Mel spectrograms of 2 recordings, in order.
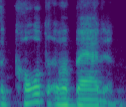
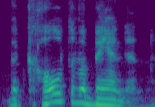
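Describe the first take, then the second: First: The name has no n sound before the d. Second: The name has an n sound before the d. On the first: The speaker calls it right. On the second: The speaker calls it wrong.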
